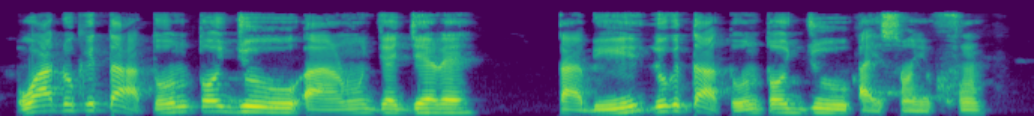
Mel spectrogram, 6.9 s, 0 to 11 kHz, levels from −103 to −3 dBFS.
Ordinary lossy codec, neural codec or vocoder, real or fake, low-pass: none; none; real; 7.2 kHz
